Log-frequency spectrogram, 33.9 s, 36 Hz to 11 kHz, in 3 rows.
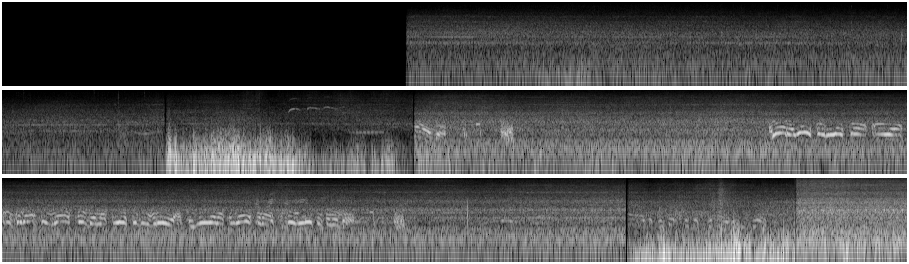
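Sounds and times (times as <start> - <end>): fire rushing: 9.9 - 33.9
people's voices: 16.5 - 17.8, 20.9 - 27.8, 30.5 - 32.3
loud low rumble: 23.9 - 33.9.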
